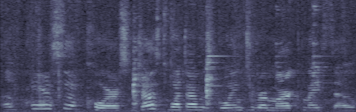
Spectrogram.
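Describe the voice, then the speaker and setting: A woman's put-on character voice, high-pitched and hoarse, with very wide pitch swings, a moderate pace, and light background noise. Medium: stage play.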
